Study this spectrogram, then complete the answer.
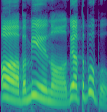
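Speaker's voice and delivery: put-on Italian accent. Taking turns doing accents, answering the other speaker's request with an italian accent. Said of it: "How about an Italian?".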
